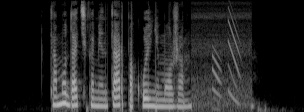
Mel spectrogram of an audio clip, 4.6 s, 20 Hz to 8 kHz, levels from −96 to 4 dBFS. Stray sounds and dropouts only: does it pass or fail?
fail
